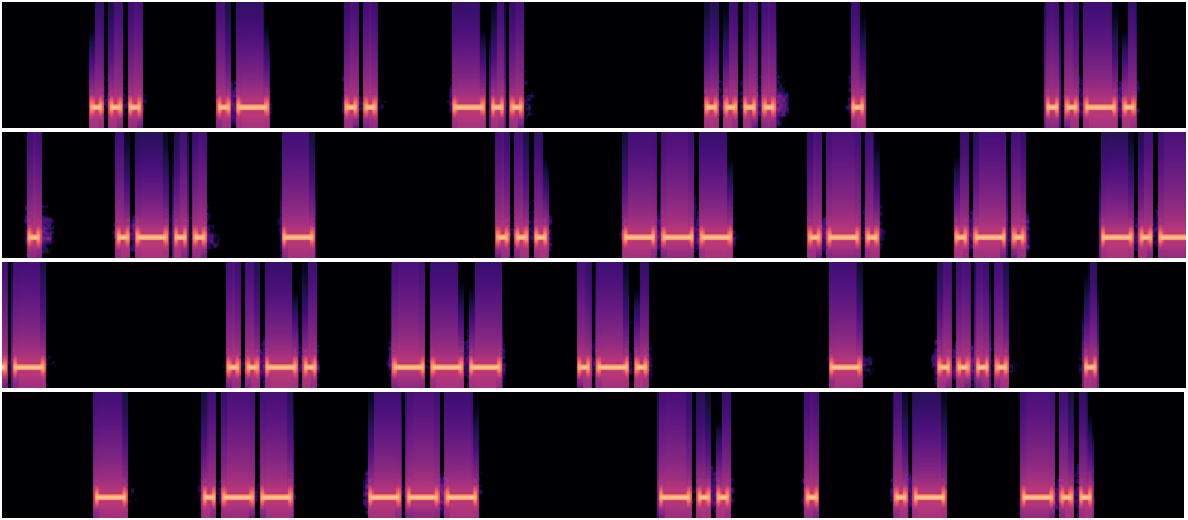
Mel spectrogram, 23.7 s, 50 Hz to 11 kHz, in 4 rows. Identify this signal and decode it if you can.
Morse code, heard as a keyed tone, about 25 wpm, spaced as for 15 wpm, 600 Hz. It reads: SAID HE FELT SORRY FOR THE TWO DEAD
